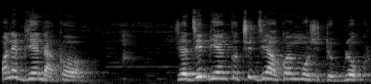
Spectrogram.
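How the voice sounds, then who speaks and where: A woman's voice: on the high side, expressive, fairly quick, roomy sound, soft background music. A young woman from Cameroon hosting a live stream, talking hard and repeating her warnings to the people watching. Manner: scolding, emphatic, repeats warnings. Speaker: social media live host. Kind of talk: heated live-stream monologue.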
